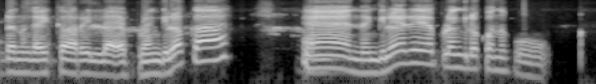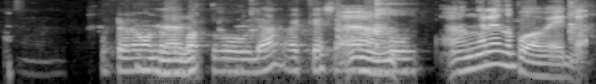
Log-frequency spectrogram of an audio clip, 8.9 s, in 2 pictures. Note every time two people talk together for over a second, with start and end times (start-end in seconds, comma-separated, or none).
5.6-7.0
